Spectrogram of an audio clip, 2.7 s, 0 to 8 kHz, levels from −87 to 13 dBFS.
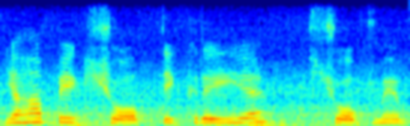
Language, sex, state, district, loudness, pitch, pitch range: Hindi, female, Punjab, Pathankot, -16 LUFS, 250 Hz, 235-270 Hz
